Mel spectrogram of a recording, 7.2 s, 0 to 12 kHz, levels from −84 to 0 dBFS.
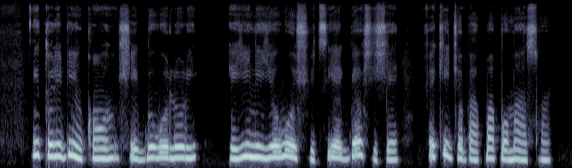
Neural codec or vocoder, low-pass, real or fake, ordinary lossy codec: none; 10.8 kHz; real; Opus, 24 kbps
